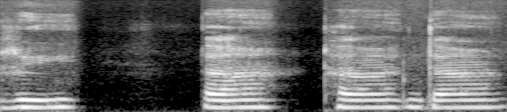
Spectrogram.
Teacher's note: जब जीभ को कठोर तालु और मूर्धा की संधि को छूता है तो उसे मूर्धन्य बोलते हैं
